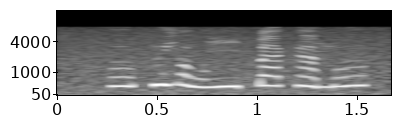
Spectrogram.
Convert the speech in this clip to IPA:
o˦ fɨ˦jɔ˨wiː˧ɓa˦ kã˧mo˦

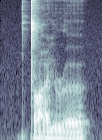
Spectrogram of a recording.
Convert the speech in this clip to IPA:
tˤeɾiɹə

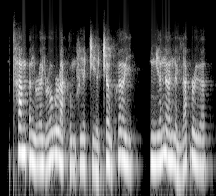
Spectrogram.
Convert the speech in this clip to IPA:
t̪ʰa˧mʔə˨˩ŋ ɹə˨˩jɹo˧w ɹa˨˩k̚ʔu˨˩mfi˨˩ə̯ ci˨˩˨ə̯ cə˨˩˨whəː˨˩j | ɲi˧˥ə̯nəː˧nə˨˩˨j la˦˥k̚ɹɨ˧ə̯

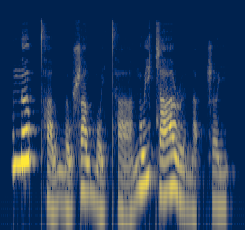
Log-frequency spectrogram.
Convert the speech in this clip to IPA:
nəː˦˥p̚t̪ʰa˨˩˨w ŋə˨˩˨wʂa˧wmo˨˩˨j t̪ʰaː˨˩˨nu˧˥j caː˧˥ɹɨ˨˩na˨˩k̚ ʂə˧j

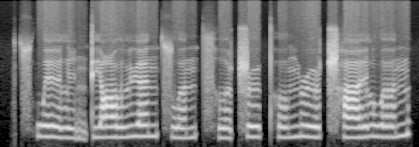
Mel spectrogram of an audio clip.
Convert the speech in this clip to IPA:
t͡sʰwe˥˩ɪ̯lḭ˨˩ŋt̪jɑ˥ʊ̯ lɥɛ˥nt͡swə˧˥n t͡sʰɹ̩˧˥ʈ͡ʂɻ̩˥ t̪ʰɤ˧˥ŋɻɻ̩˧˥ʈ͡ʂʰa˧˥ɪ̯lwə˧˥n

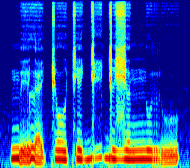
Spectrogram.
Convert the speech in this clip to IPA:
mḛlæ̰ coce ɟi̤ɟə ʑənːurṵ

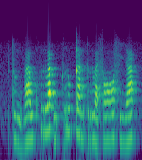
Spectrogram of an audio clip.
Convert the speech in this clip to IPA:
tɯ˨˩ŋ baː˦˥wkʰrɯ˥˩a̯ʔu˨˩ʔ kru˦˥k̚da˧nkrɯ˨˩a̯ sɔː˦˥ si˦˥a̯

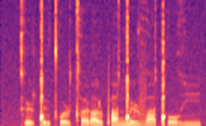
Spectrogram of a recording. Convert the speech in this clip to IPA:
kʰɨ˨ɭǃɨ˨t̪ʰo˨ɭ tʰɐ˨ɽa˦ɭpʼa˦ŋ͡ǃɨ˦ɭ va˨ǃʰo˨ ɣi˦

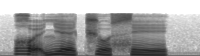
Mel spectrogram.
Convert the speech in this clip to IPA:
ʁʷɛ̰˥˨lʲɛ˥˨t͡ʃo˥˨ se˥˨

